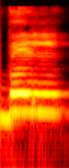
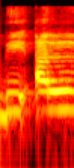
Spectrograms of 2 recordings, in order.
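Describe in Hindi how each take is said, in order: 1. आवाज़ें बिना किसी रुकावट के आराम से जुड़ जाती हैं। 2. "bi" और "al" के बीच एक हल्की रुकावट होती है। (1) "बिल पढ़ी मैं" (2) "इसको बी अल नहीं पढ़ी"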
